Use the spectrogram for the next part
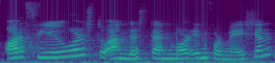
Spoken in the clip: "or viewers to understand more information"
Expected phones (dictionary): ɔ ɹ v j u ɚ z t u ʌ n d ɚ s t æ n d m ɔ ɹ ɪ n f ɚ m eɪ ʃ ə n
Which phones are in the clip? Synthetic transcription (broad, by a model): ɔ ɹ f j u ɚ s t u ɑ n d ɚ s t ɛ n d m ɔ ɹ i n f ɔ m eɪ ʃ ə n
